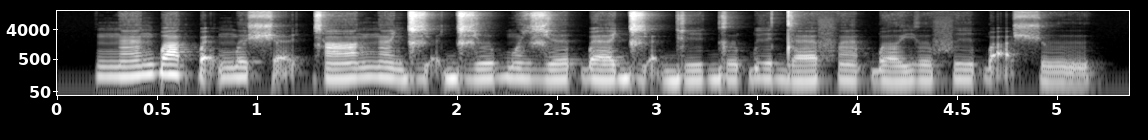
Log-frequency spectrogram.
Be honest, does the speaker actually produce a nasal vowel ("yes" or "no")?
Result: yes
